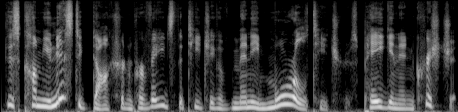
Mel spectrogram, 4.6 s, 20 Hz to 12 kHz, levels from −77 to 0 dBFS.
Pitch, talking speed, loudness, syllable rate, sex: 165 Hz, 170 wpm, -19 LUFS, 5.9 syllables/s, male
